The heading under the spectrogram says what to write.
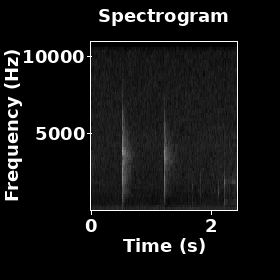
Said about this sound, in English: Now, when I snap my fingers 3 times, she'll go into this state, which is called the coma. It's not a medical coma, okay? It's just a state that they call it.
